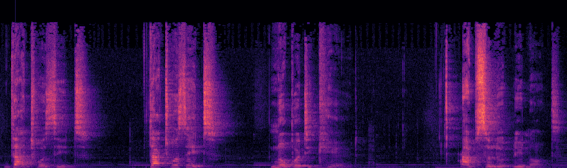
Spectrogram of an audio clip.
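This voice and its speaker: Lively woman host in an echoey room. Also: low voice, measured pace, faint music behind. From Scotland. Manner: animated, laughs often. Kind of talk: casual personal monologue.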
